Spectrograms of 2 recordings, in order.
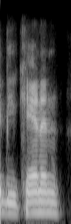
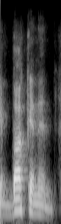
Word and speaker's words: Buchanan: that buckin uh looks like it should be pronounced Buchanan but if you say Buchanan around here in this area the people look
